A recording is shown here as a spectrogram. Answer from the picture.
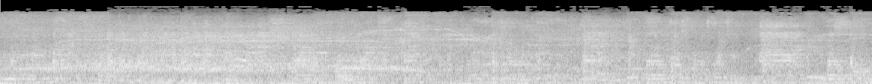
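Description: Live rock band playing an instrumental stretch, taped from the audience in a concert hall.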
